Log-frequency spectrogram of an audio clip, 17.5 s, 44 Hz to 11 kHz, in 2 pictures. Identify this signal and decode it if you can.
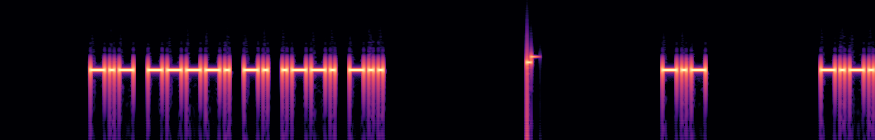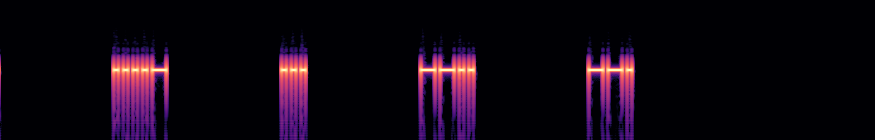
Morse code, heard as a keyed tone, about 25 wpm, spaced as for 10 wpm, 700 Hz. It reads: K9NPD KC4SZG
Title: USA Call Signs - 8x Character Spacing - 25wpm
